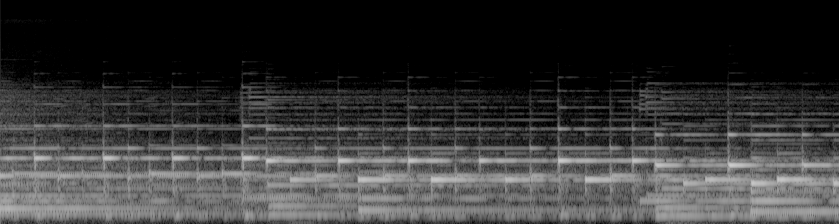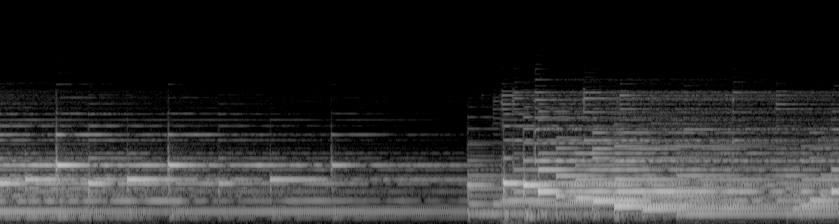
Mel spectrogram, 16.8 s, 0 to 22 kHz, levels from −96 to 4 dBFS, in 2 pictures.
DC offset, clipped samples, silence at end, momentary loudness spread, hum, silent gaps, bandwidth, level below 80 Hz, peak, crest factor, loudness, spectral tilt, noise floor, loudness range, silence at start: under 0.1%; under 0.1%; 0 s; 15 LU; none; none; 6 kHz; -70 dBFS; -12 dBFS; 16 dB; -27 LUFS; -9 dB/octave; -48 dBFS; 8 LU; 0 s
